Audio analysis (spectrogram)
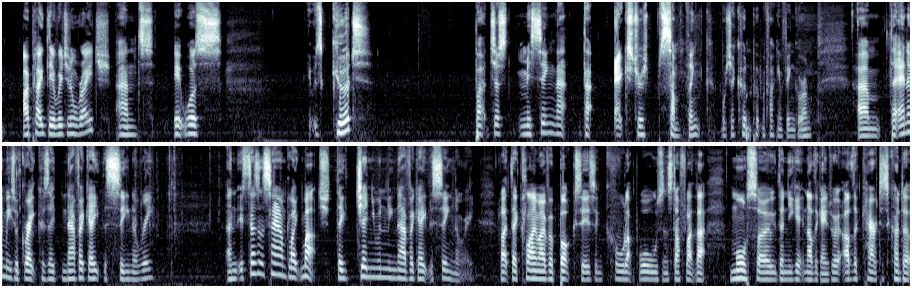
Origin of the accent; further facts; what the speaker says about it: England, United Kingdom; You say tomato, I say tomato, because we're both English.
